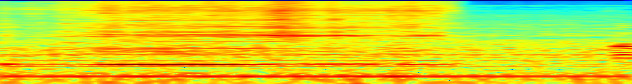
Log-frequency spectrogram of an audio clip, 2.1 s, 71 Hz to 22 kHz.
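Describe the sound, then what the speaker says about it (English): A bowl gouge with a 40/40 grind cuts wood on a spinning lathe with a rasping scrape for about a second and a half, then stops, leaving quieter workshop background. "So let's start by going in square with the nose of the bowl gouge."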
